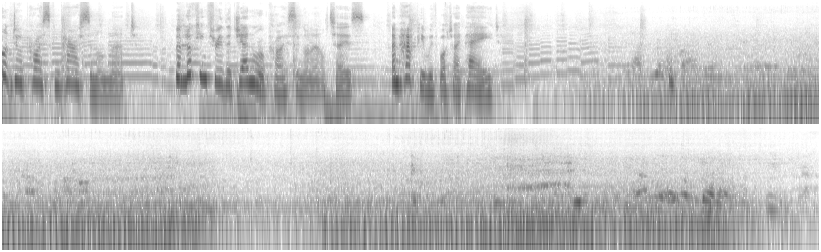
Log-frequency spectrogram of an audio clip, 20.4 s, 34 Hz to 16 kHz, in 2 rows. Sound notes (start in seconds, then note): 7.5 moto engine; 7.5 street noise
